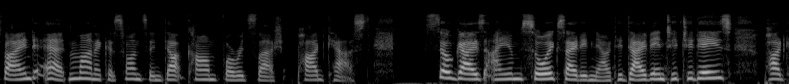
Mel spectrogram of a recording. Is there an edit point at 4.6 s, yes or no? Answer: no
